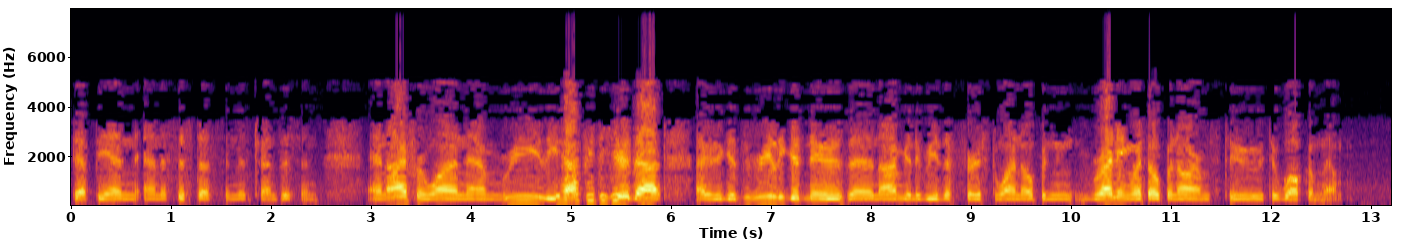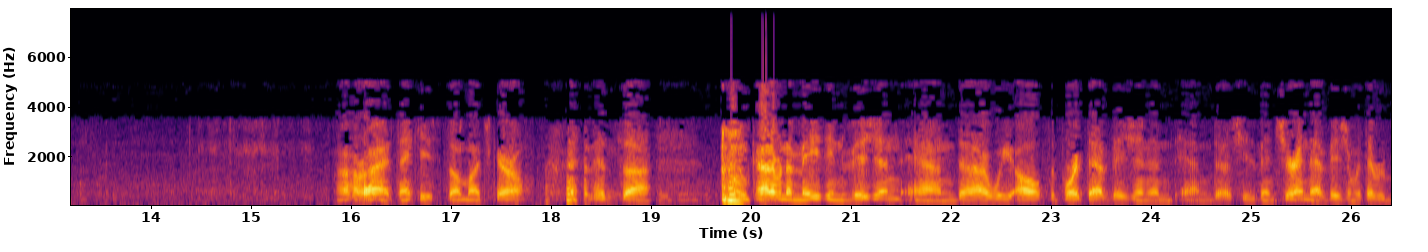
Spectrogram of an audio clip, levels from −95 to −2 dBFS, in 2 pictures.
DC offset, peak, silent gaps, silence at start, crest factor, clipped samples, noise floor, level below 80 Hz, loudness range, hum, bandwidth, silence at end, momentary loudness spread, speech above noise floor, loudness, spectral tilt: under 0.1%; 0 dBFS; none; 0 s; 16 dB; under 0.1%; -50 dBFS; -64 dBFS; 9 LU; none; 5.8 kHz; 0 s; 15 LU; 34 dB; -16 LUFS; -7 dB/octave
